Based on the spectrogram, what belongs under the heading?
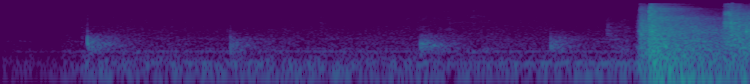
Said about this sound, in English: The door is closed behind her.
